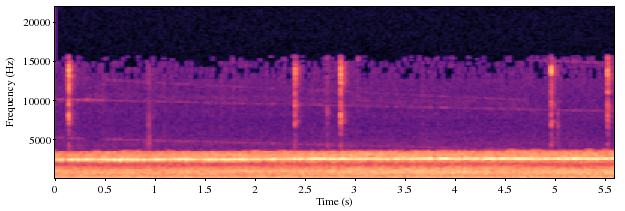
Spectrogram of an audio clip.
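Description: Propeller engines roar steadily as an aircraft speeds along a runway.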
